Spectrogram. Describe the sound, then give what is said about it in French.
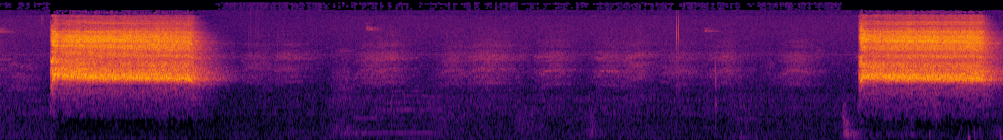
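Barn owl screeches, recorded in South America: two harsh, hissing shrieks of about a second and a half each, split by a long quiet stretch with only faint background sounds. “Donc ça, il s'agit de la chouette effraie, donc Tito Alba, la chouette blanche.”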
